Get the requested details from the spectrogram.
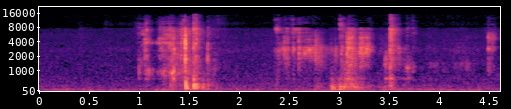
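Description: Objects knock and rustle close by.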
